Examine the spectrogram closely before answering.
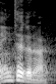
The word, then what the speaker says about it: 인테그랄: 이렇게 뭉쳐서 인티그레이트에서 나와서 얘를 인테그랄이라고 읽습니다. 한번 읽어봐. 인테그랄. 그렇게 읽어요.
